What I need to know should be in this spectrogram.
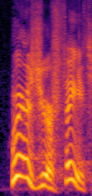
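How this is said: It is said in an impatient, exasperated tone. The asker is annoyed with the listeners. "Was he impatient?"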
